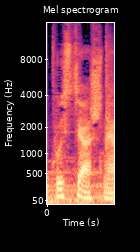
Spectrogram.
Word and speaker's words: пустяшный: Но что еще примечательно в слове пустяшный? Оно ведь одно из немногих оставшихся слов, где пишется «чн», а произносится «шн». Раньше таких слов было больше, их количество неуклонно снижается.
